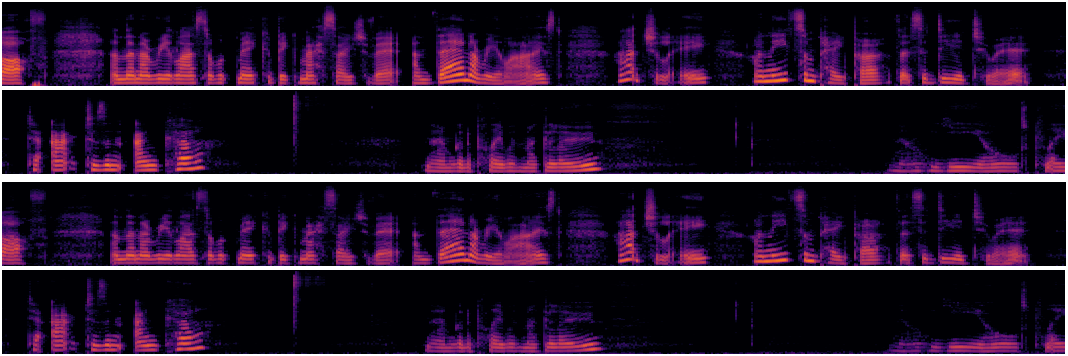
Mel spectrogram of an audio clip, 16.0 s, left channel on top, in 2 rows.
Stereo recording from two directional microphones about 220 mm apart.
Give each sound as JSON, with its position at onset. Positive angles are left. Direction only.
{"t": 0.0, "sound": "speech", "side_deg": 35}
{"t": 11.1, "sound": "speech", "side_deg": 40}
{"t": 14.7, "sound": "speech", "side_deg": 40}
